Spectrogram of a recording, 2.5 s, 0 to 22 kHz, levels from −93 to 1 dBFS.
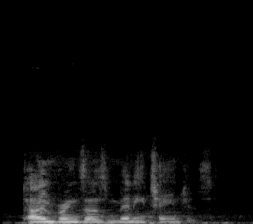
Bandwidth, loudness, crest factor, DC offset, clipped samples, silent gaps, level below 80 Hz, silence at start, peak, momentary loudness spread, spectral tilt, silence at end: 7.2 kHz; -31 LUFS; 18 dB; under 0.1%; under 0.1%; none; -74 dBFS; 0.25 s; -16 dBFS; 17 LU; -7.5 dB/octave; 0.75 s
